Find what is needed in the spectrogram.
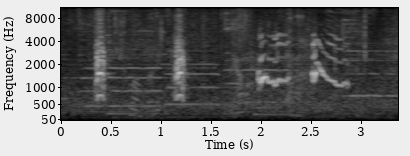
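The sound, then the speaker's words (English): Two well-groomed Labrador puppies with a bow on them give two sharp, high yips about a second apart, then two rising and falling whimpering whines over a low, steady background hum. “Like, beautiful, perfect, well-groomed Labrador puppies with a bow on them.”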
